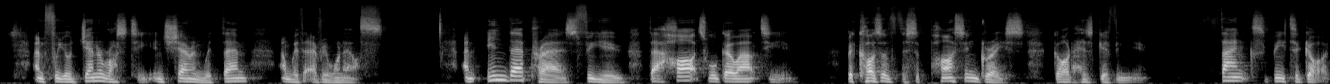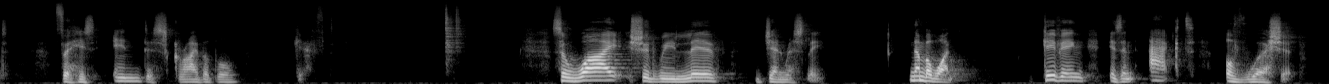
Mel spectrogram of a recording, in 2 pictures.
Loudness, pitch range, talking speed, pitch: -19 LUFS, 115-160 Hz, 125 wpm, 135 Hz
